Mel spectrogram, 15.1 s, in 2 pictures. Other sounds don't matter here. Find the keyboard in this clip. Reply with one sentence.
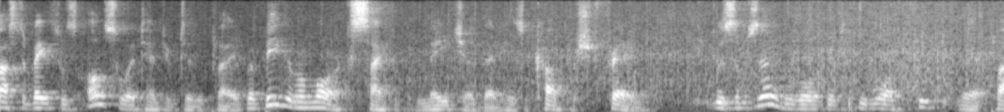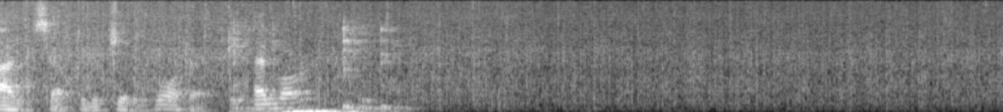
You can hear the keyboard from 9.2 to 10.5 s.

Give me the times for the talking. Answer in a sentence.
The talking can be heard from 0.0 to 9.9 s.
